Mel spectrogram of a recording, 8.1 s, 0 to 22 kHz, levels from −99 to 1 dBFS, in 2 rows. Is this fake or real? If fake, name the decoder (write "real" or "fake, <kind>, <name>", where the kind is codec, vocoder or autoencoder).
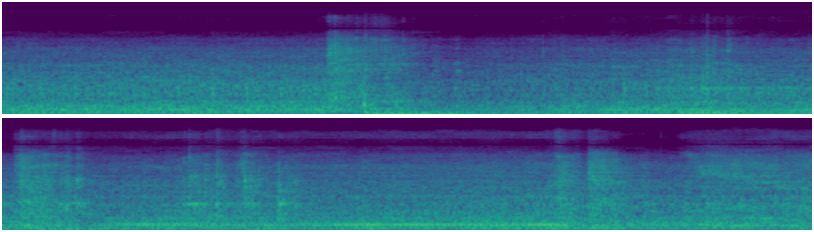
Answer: fake, codec, DAC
